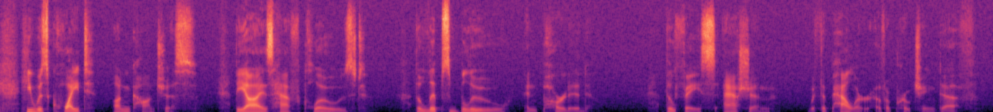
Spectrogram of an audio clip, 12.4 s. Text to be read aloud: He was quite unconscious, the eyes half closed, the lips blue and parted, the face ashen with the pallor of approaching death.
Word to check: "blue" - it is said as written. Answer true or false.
true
